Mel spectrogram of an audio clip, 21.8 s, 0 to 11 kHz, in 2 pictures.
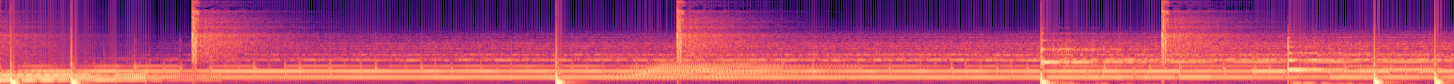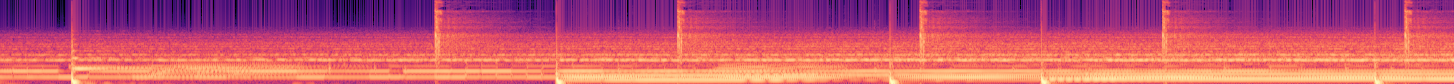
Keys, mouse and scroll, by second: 3.2-4.9 drag, 4.4 ctrl+r, 6.4 middle click, 8.0-11.1 middle drag, 11.1-14.6 drag, 13.9 b, 15.5 s, 18.9-20.7 drag.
